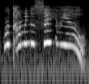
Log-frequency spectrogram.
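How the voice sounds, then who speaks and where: A woman voicing an excitable, naive cartoon sea sponge boy in an eager, exclamatory storybook reading. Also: sits high, unhurried, dry recording, voice pushed up. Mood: frantic shouting.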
